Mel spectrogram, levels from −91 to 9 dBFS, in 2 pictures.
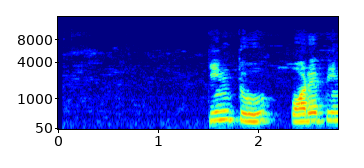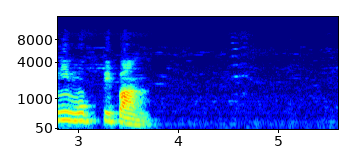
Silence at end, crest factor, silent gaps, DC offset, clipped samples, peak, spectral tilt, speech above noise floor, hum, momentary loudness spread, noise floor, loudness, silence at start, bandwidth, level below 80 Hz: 1.95 s; 24 dB; none; under 0.1%; under 0.1%; -2 dBFS; -7.5 dB/octave; 46 dB; none; 10 LU; -68 dBFS; -22 LUFS; 1.5 s; 9.2 kHz; -70 dBFS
